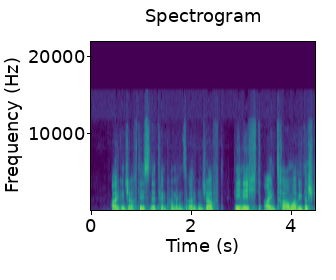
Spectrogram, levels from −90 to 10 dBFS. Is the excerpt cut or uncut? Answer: cut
